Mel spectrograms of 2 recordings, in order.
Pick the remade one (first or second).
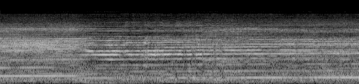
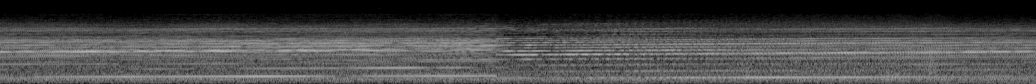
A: first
